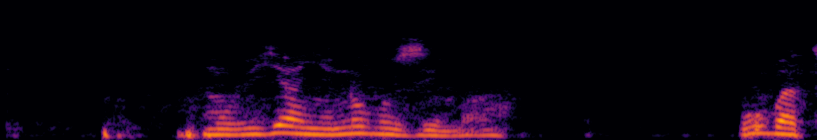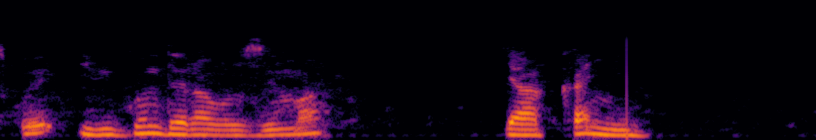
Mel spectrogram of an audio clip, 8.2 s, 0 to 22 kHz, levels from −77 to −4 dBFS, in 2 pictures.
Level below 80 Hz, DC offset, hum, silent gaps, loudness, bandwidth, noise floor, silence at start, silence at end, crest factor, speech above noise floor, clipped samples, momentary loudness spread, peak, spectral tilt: -64 dBFS; under 0.1%; none; none; -28 LUFS; 7.2 kHz; -74 dBFS; 0.5 s; 0.85 s; 20 dB; 47 dB; under 0.1%; 12 LU; -10 dBFS; -7.5 dB/octave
